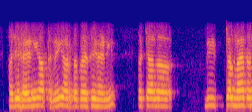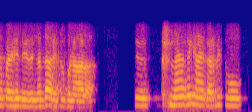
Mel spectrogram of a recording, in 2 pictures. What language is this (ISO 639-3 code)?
pan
